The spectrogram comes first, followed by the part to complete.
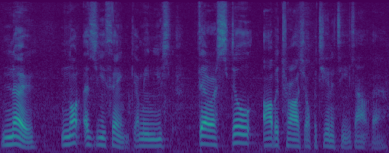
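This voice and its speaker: A man's voice: on the low side, lively intonation, moderate pace, vocal fry, mellow. A man in his thirties from England, a guest entrepreneur answering audience questions in a frank, rambling way with restarts. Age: 30s.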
